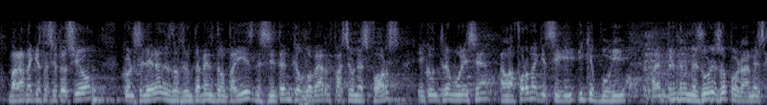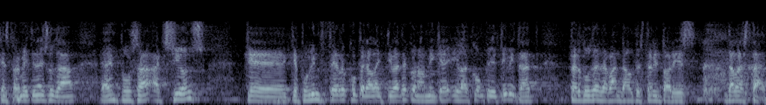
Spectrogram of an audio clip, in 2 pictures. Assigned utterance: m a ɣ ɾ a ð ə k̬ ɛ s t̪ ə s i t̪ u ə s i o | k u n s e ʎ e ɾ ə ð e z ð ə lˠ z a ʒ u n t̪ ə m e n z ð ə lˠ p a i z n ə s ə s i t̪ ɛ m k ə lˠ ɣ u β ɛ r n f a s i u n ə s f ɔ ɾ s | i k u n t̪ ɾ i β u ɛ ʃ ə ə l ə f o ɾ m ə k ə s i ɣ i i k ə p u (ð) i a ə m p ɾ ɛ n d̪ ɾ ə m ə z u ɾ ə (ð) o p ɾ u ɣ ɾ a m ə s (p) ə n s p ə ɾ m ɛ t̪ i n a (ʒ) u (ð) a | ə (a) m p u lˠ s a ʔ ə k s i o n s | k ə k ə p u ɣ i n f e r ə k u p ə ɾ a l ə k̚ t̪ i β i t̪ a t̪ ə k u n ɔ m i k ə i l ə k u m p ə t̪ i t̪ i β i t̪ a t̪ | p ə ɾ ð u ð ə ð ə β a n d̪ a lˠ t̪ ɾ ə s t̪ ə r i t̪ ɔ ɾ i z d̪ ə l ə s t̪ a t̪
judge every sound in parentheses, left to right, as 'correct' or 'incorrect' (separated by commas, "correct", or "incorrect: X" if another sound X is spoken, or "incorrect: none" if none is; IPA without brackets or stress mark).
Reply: incorrect: ɣ, incorrect: z, incorrect: k, correct, correct, incorrect: i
